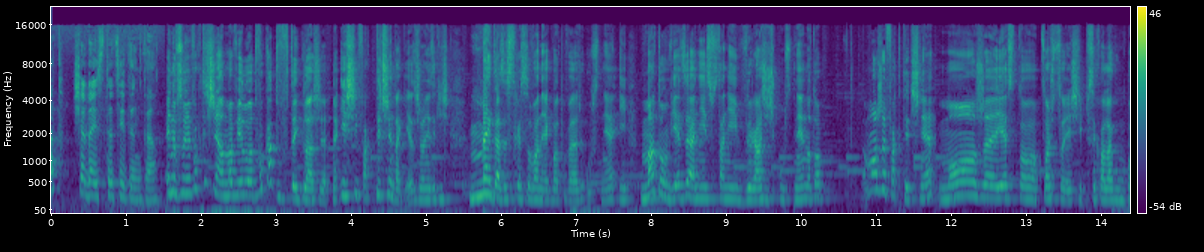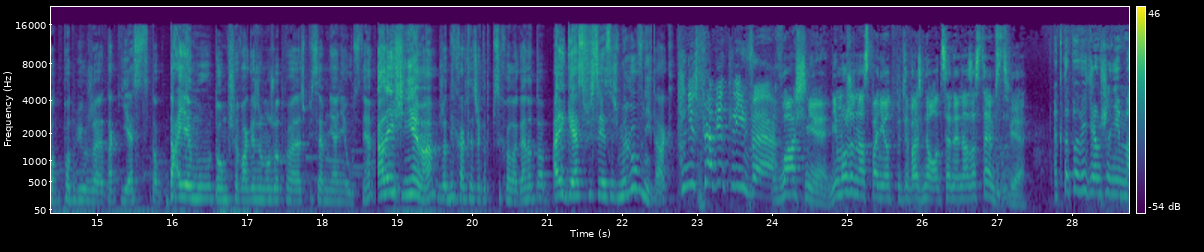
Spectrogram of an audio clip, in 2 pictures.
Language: Polish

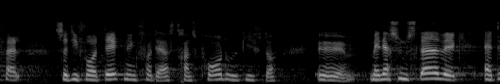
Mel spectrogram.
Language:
Danish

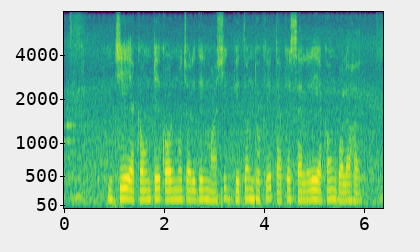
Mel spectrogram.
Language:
Bangla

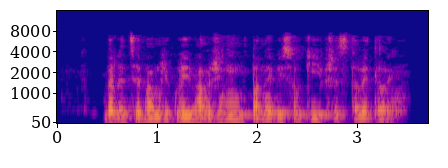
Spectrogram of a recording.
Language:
Czech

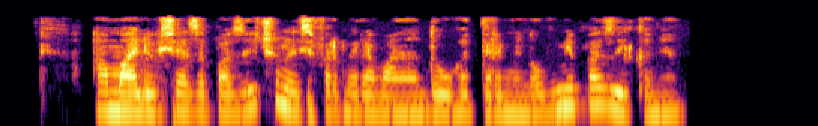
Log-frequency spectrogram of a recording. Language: Belarusian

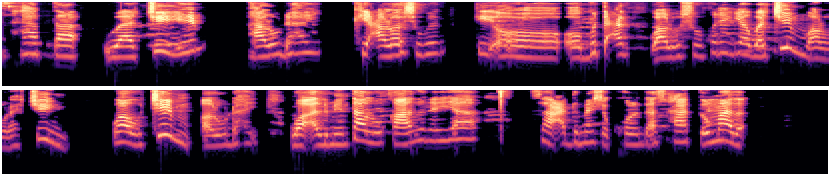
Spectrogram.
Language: Somali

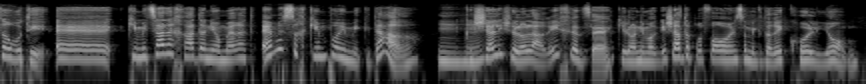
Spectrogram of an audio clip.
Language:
Hebrew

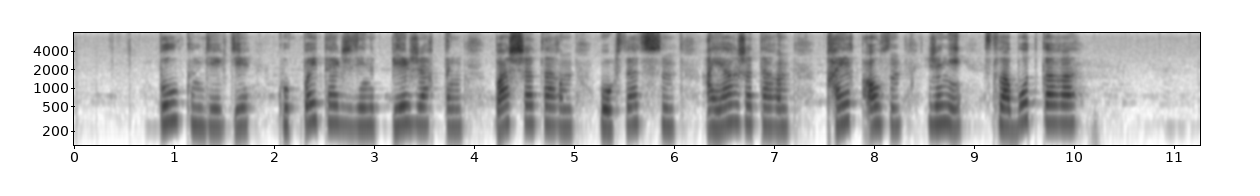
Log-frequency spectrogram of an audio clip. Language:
Kazakh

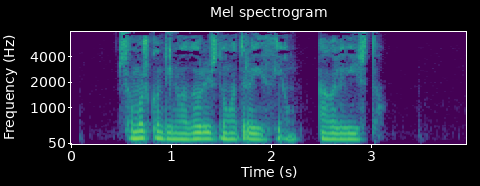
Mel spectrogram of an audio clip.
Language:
Galician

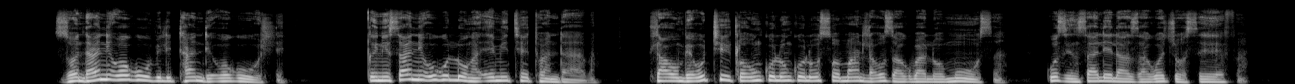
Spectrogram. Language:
North Ndebele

